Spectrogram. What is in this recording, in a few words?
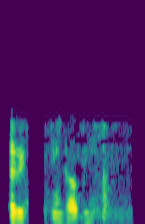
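police dispatch, scanner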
